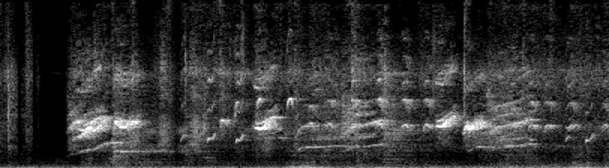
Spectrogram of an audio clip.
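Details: Canary chicks being fed by their mother, uttering clusters of high, thin, squeaky chirps in repeated bursts, with a soft background hiss.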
